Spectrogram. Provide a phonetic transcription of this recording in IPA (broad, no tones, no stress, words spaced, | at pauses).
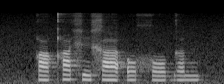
qɘ qʰexexaʔɔ xɔɡɐŋ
